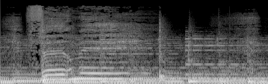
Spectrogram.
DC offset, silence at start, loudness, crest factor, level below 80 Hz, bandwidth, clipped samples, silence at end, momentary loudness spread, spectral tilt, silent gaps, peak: under 0.1%; 0 s; -13 LUFS; 12 dB; -20 dBFS; 16.5 kHz; under 0.1%; 0 s; 6 LU; -6.5 dB/octave; none; 0 dBFS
